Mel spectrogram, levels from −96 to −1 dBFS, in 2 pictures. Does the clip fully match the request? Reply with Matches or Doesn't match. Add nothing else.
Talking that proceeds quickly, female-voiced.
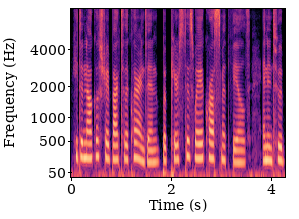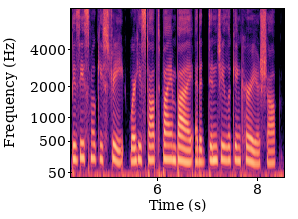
Matches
